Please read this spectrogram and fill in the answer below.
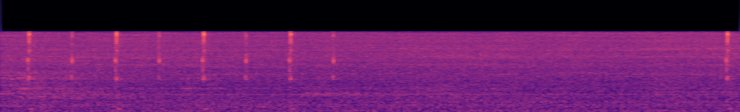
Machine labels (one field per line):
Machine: valve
